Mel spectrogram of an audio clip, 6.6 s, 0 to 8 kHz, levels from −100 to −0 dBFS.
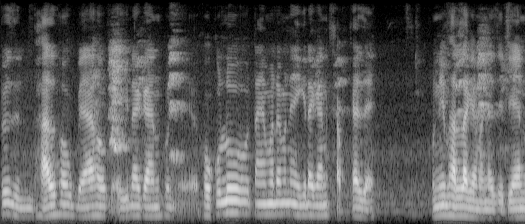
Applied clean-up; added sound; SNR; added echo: none; none; none; none.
